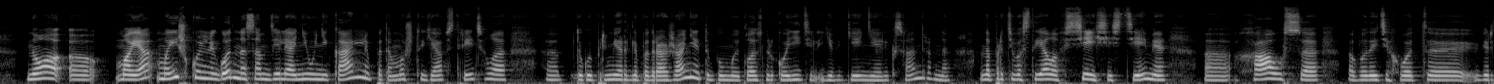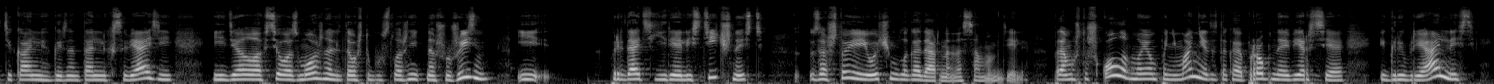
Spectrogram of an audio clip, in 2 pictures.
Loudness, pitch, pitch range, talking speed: -23 LUFS, 220 Hz, 210-240 Hz, 155 wpm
